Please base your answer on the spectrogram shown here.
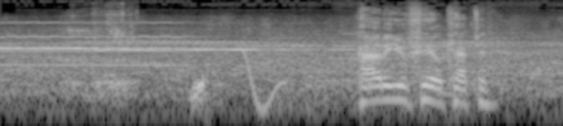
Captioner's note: slurping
